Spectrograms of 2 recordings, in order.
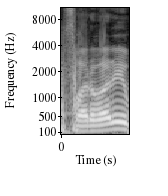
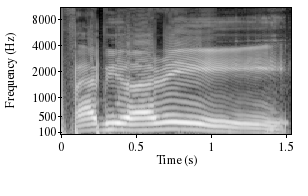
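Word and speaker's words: February: फरवरी जो हिंदी में फरवरी बोलते हैं। तो बहुत से लोग कहते हैं इसको फरवरी नहीं ये होता है फब यू एरी फब एरी फबरी।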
